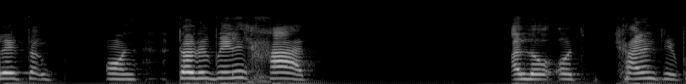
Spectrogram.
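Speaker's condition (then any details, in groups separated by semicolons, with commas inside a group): Cerebral palsy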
